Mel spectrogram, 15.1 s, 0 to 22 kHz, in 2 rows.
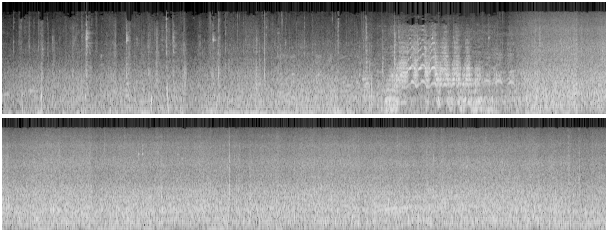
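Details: A Belgian draft horse wading in the sea gives a brief, quavering whinny over the steady rush of surf and splashing water, on the beach at Middelkerke-Bad, West Flanders, Belgium, at 12:39 on 17 October 2020.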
